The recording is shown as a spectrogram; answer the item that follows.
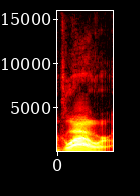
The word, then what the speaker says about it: glower: Oh, glower. So flower, glower. Okay, I get you.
